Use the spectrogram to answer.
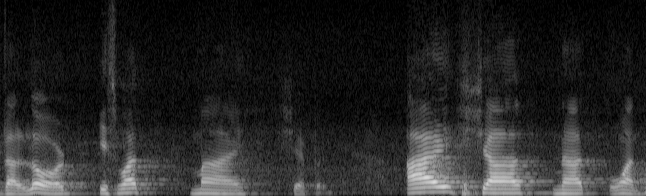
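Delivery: slow drawn-out "I shall not want"; very slow, each word weighed; call and response. Shown as a demonstration. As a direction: pause so the people fill in shepherd. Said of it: "this psalm is saying".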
